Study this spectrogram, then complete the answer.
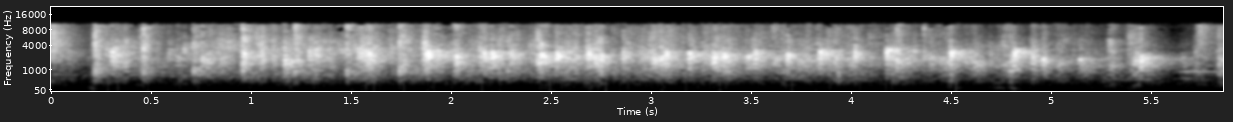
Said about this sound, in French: Quelqu'un peut acclamer le Seigneur.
